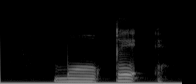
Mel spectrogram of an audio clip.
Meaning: time, moment (instance of time)
- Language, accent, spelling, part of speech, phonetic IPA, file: Persian, Iran, موقع, noun, [mow.ɢéʔ], Fa-موقع.ogg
